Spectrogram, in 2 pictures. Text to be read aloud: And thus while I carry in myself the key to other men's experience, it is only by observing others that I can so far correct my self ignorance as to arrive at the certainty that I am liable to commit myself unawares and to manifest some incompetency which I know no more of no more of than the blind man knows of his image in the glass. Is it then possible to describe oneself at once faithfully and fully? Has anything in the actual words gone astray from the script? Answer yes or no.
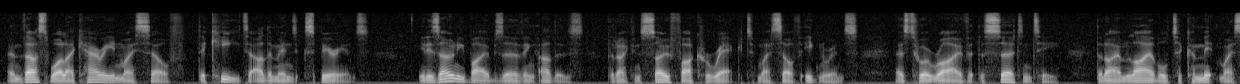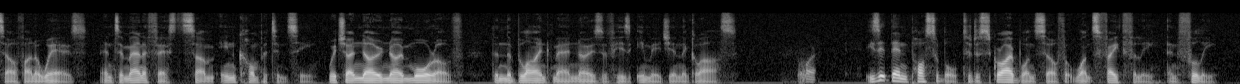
yes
